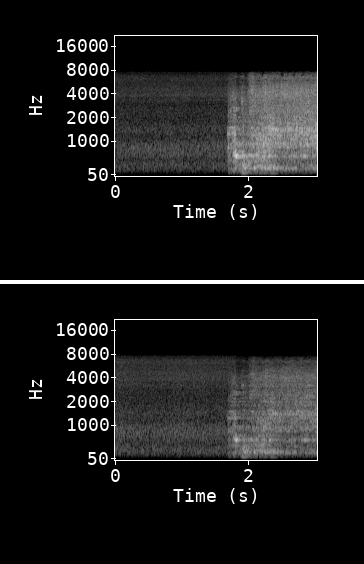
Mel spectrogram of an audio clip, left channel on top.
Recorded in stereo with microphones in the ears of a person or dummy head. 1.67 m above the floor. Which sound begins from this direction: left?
A toilet flushing, at 1.7 s.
